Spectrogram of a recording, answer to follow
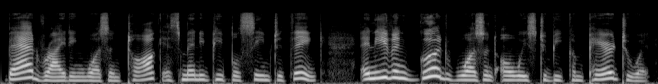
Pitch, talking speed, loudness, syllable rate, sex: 215 Hz, 180 wpm, -18 LUFS, 4.6 syllables/s, female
